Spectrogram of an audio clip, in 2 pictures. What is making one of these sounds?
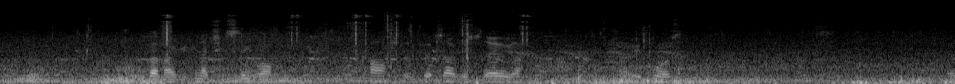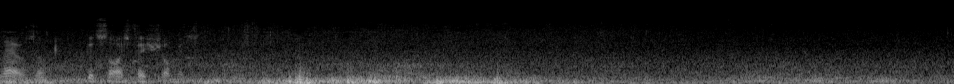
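Wind gusts and rumbles outdoors across the water.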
